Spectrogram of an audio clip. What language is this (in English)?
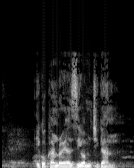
Swahili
